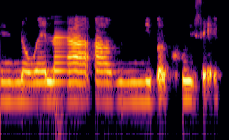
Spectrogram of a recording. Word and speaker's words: Nibakuze: I hope I pronounced your last name correctly. But yes, Noella works for MAS, but she will be presenting to us a case study on the Rwanda Institute for Conservation. Over to you, Noella. Thank you, and yeah, you did pronounce it well.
